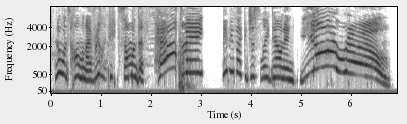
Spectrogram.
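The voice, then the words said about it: Shouting. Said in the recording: “Why are you shouting?”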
